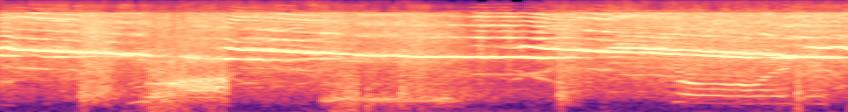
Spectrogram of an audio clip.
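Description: Fireworks display at an outdoor event, several loud bangs and crackling bursts with whistling rockets rising, close and sharp, with people's voices briefly in between.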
